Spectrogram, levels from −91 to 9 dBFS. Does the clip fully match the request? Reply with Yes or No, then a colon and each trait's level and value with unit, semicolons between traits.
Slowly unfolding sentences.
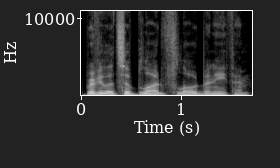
No: fast, 210 wpm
